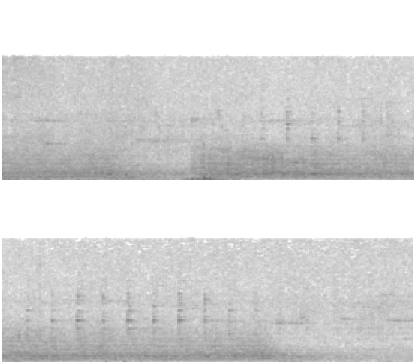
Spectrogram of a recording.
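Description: Wind gusts and rumbles across an open outdoor space.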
